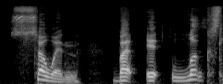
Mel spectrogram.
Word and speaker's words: Samhain: began with an s right yes uh it's pronounced so in but it looks like it's spelt samhain and a lot of people pronounce it samhain and it's not it's so so when yeah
